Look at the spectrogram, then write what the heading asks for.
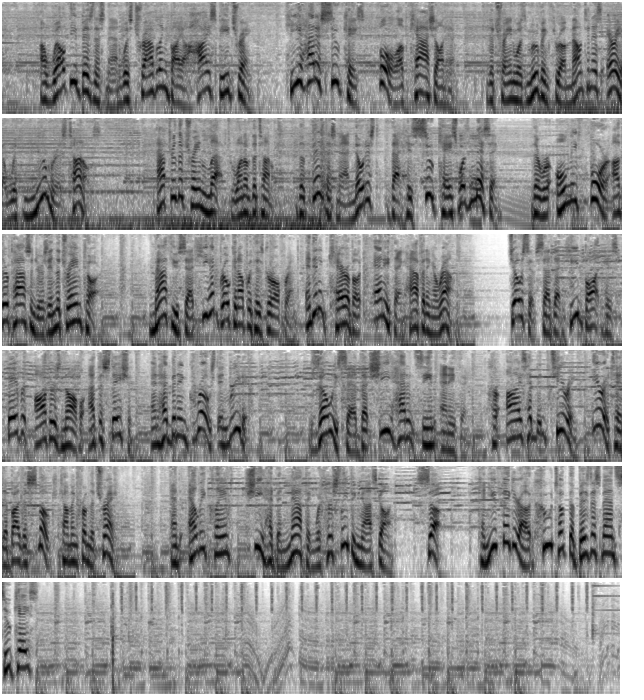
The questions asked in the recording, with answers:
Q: So, can you figure out who took the businessman's suitcase?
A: It was Zoe.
